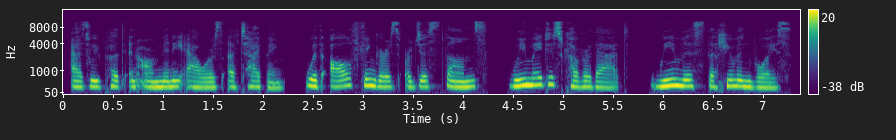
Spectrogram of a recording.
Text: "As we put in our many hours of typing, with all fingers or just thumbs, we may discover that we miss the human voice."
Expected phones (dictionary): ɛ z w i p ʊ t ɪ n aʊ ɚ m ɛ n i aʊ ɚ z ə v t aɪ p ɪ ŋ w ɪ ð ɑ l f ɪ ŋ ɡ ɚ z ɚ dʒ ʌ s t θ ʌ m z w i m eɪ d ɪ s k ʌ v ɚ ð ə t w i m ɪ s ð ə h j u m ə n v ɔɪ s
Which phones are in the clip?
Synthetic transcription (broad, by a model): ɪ z w i p ʊ t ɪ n aʊ ɚ m ɛ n i aʊ ɚ z ə v t aɪ p ɪ ŋ w ɪ ð ɑ l f ɪ ŋ ɡ ɚ z ɚ dʒ ʌ s t θ ʌ m z w i m eɪ d ɪ s k ʌ v ɚ ð ə t w i m ɪ s ð ə h j u m ə n v ɔɪ s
